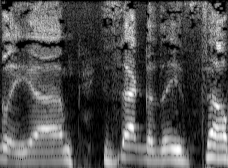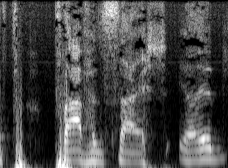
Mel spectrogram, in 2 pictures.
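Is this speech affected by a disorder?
Yes: cerebral palsy; congenital, since birth, early childhood IQ in low 60s, labelled mildly mentally disabled; eight years special placement therapy: walking, speaking, dressing; distinctive speech, jokingly called North Dakota accent.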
